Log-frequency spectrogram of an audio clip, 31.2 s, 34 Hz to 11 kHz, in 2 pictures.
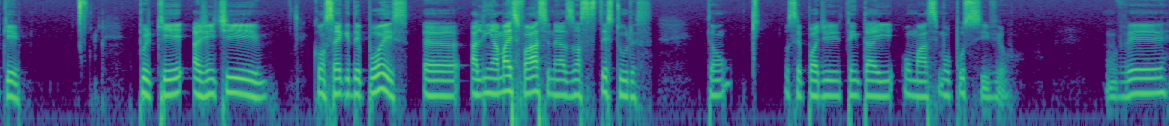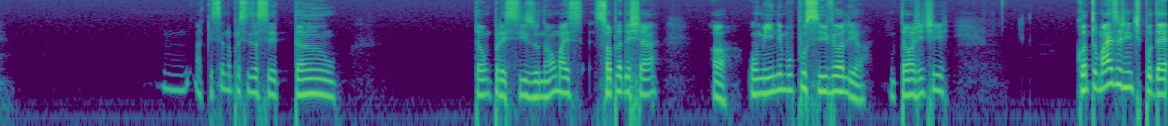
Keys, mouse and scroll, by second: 2.1 r, 6.9 g, 24.0 Tab, 24.3 scroll down 1, 24.6-27.6 middle drag, 30.9-31.1 scroll down 11.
